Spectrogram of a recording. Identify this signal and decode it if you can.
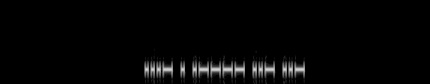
Morse code, heard as a keyed tone, about 38 wpm, 700 Hz. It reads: VE1UU
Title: DXCC-100 Call Signs - 5 Characters - 40wpm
